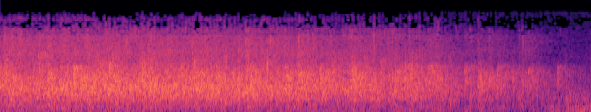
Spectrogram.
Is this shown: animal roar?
no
